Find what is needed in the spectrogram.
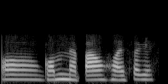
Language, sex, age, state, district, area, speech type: Assamese, female, 18-30, Assam, Dibrugarh, rural, conversation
